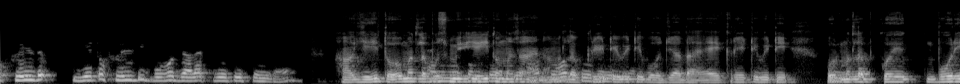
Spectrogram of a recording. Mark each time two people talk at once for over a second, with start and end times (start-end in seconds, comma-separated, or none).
4.3-6.5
